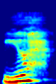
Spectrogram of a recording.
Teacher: या के पेश के लिए होंठ गोल और हा के लिए सीधे।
